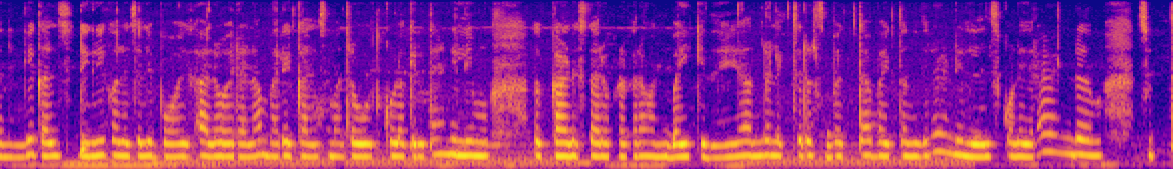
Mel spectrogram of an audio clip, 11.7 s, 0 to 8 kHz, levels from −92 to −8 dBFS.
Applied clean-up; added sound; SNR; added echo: none; Engine / Truck / Car; 19 dB; none.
